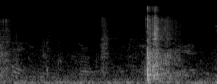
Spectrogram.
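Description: A single sharp bang about one and a half seconds in, with faint talk in the background.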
